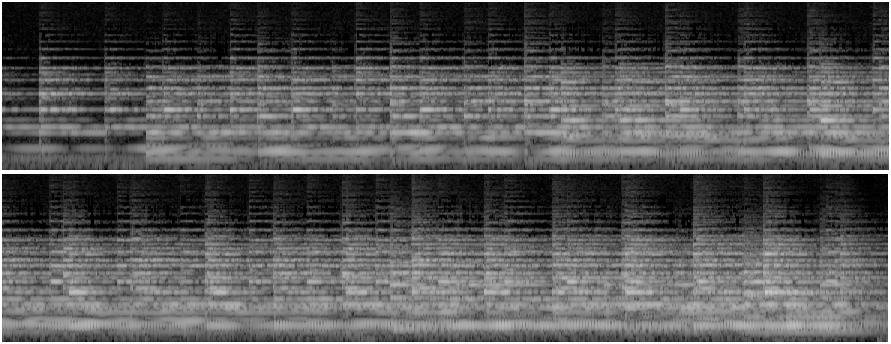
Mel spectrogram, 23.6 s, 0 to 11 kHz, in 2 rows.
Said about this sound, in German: Es ist 12 Uhr. Das Mittagsläuten kommt heute aus Irschenberg in Oberbayern.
